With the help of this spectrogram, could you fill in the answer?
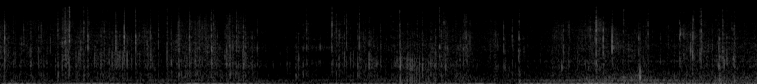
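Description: An opened plastic film bag of cotton pads lying on a table is crinkled and tapped with long nails. Soft, continuous crinkling and rustling mix with quick bright clicks from the nails over a faint low hum, staying quiet and close throughout.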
